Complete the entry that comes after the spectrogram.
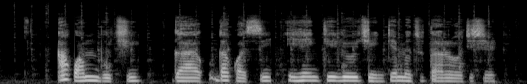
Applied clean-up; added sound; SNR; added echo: neural mask model RNNoise.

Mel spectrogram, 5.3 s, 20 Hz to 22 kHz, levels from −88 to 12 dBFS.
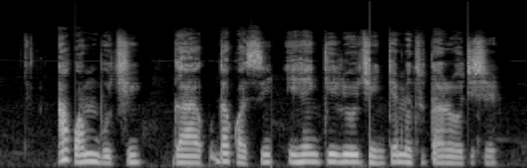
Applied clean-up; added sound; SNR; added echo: none; none; none; none.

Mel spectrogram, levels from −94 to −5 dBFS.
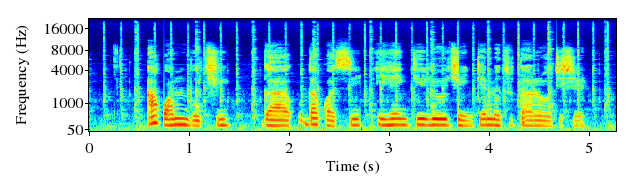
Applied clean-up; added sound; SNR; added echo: none; Tick; 17 dB; none.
